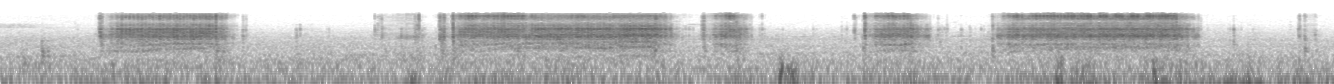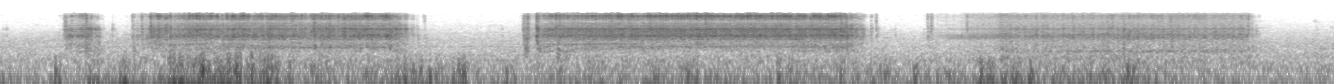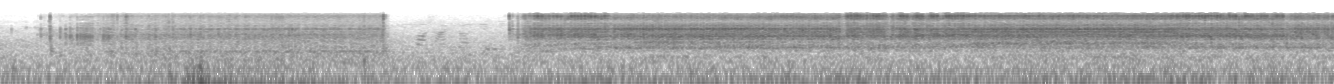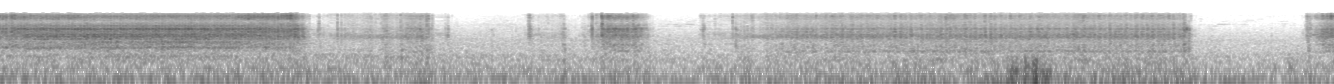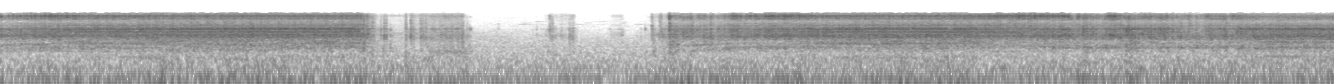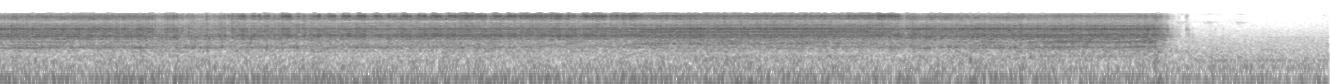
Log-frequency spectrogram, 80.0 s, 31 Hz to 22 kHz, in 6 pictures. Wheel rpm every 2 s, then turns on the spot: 30, 10, 50, 10, 20, 50, 0, 40, 30, 50, 50, 10, 10, 10, 20, 10, 60, 70, 70, 70, 70, 30, 0, 20, 20, 20, 30, 60, 30, 20, 60, 70, 70, 70, 70, 70, 70, 70, 60, 10.
22-26 28-30 42-44 46-52 56-58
